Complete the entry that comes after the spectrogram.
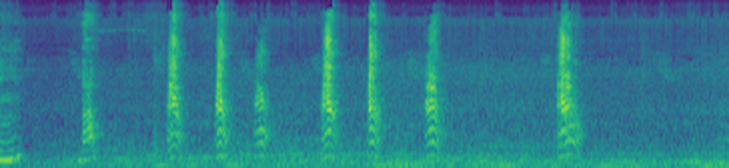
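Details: Gull; calls; protesting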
